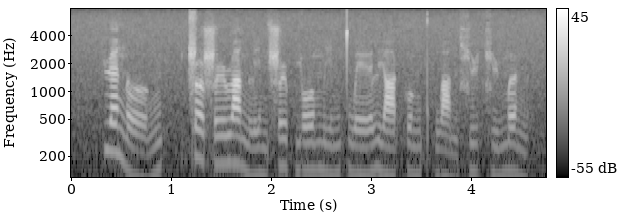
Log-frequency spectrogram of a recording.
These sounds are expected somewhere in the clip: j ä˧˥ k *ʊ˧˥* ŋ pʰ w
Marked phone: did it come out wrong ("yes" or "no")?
no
